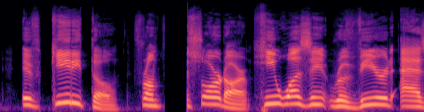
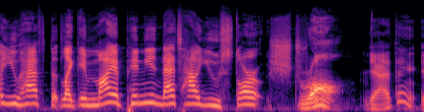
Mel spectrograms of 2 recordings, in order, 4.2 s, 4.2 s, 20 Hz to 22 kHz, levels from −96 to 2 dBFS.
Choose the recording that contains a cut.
first; 1 cut; at 2.5 s

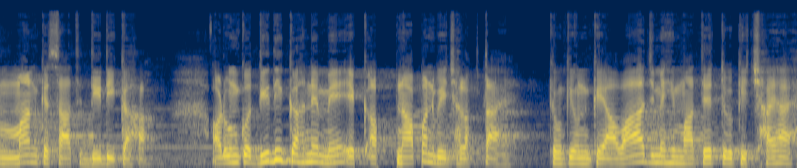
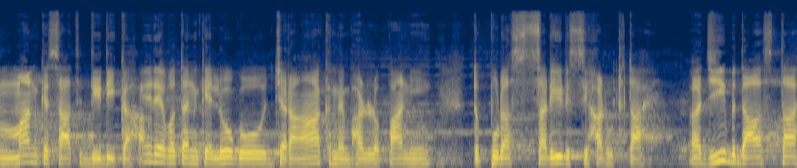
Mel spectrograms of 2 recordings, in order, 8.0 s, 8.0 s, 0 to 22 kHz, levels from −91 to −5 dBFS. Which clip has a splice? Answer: second; 2 cuts; at 1.5 s, 6.8 s

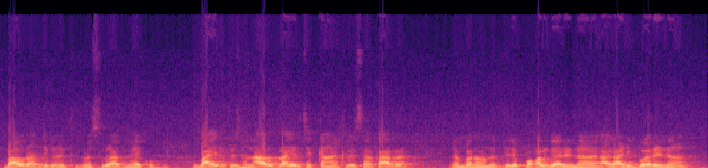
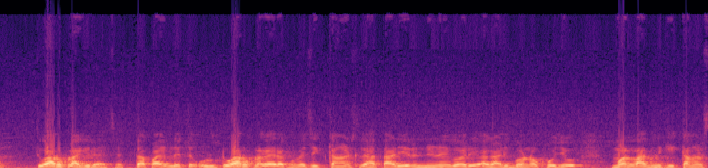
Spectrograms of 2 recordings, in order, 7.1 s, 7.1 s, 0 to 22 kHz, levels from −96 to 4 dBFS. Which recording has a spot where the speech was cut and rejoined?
first; 1 cut; at 1.9 s

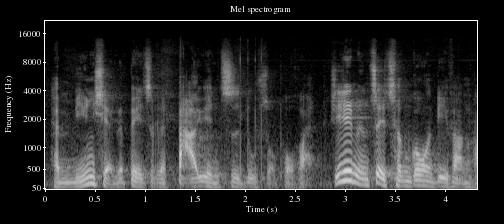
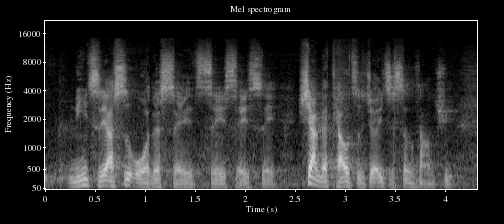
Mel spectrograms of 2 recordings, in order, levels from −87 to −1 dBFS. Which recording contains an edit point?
first; 1 cut; at 2.7 s

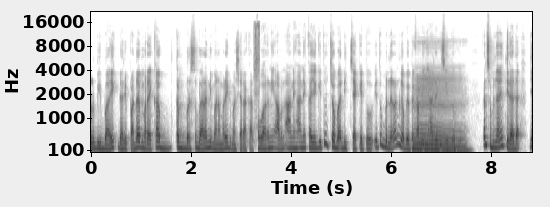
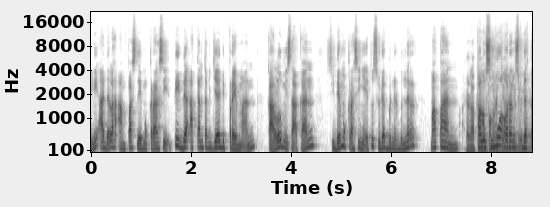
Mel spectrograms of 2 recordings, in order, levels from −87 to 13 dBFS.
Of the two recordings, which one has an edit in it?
first; 1 cut; at 3.3 s

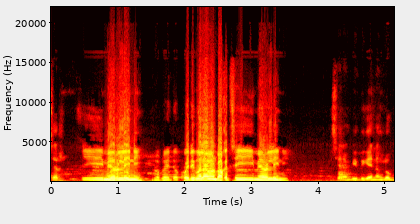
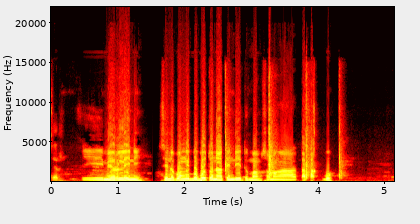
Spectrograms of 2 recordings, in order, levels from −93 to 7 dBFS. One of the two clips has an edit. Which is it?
second; 1 cut; at 1.5 s

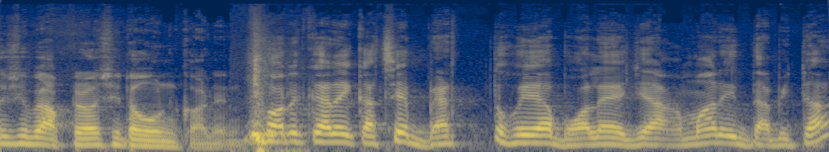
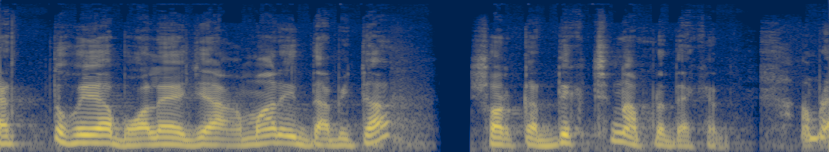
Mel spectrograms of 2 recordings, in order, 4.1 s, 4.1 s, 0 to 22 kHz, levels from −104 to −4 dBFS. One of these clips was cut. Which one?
first; 1 cut; at 1.3 s

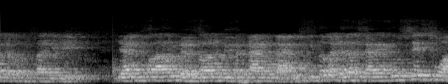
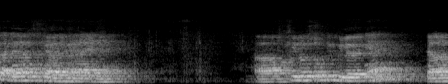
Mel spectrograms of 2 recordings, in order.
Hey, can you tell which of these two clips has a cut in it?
first; 1 cut; at 1.0 s

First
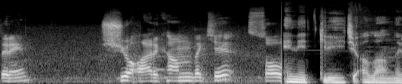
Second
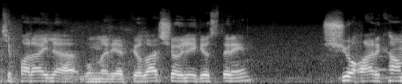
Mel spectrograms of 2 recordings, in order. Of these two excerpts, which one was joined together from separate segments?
first; 1 cut; at 2.9 s

